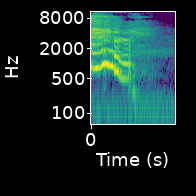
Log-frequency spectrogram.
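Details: Summer, a four-month-old Cane Corso x Bullmastiff puppy, indoors and seeming to want something, gives a single high whine that rises slightly then slides downward, about half a second long, in a quiet room.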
